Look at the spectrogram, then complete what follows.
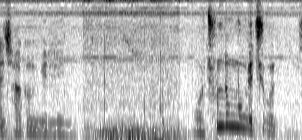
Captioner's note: clap of thunder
